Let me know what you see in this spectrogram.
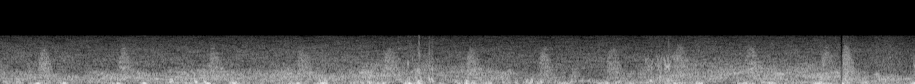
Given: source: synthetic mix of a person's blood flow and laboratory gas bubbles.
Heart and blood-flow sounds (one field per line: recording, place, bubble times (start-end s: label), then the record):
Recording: Doppler ultrasound of blood flow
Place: subclavian vein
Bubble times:
0.00-0.06 s: bubbles
3.93-4.38 s: bubbles
4.47-4.62 s: bubbles
6.42-6.84 s: bubbles
From the record:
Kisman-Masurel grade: 221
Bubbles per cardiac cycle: several, 3 to 8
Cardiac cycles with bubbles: 10 to 50%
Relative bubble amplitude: barely perceptible (0.100 to 0.250)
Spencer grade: 2 (many but less than half of the cardiac periods contain bubble signals, singularly or in groups)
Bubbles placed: anywhere in the cardiac cycle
